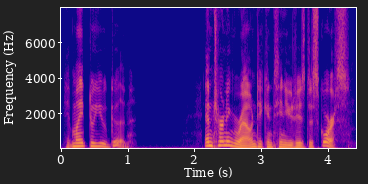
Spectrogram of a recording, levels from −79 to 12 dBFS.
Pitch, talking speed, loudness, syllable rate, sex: 150 Hz, 165 wpm, -17 LUFS, 5.2 syllables/s, male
